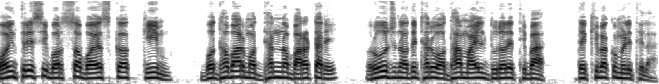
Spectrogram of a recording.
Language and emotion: Odia, neutral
